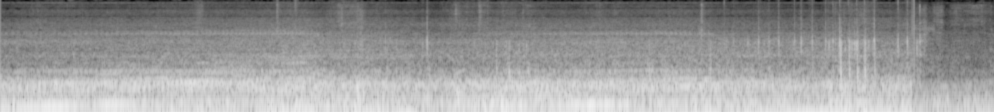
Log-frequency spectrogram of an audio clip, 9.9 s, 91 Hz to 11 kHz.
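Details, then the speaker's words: Citroen C1/Aygo/107 with 105,000 miles, test drive after the misfire was fixed: low, even engine rumble under road noise as the car pulls along, no stumble or jerk; drives smoothly again. "fixed it's driving a treat again it's not the fastest thing in the world but it'll get Heather from A to B"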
